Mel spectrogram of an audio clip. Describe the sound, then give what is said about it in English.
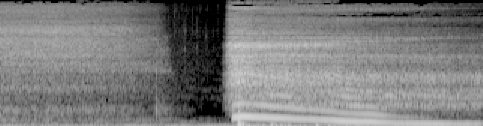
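Deep breath in through the nose and out through the mouth with a voiced sound, in a guided breathing exercise: a long airy inhale, a brief hush, then a loud sighing exhale whose tone slowly falls in pitch. “I'd like you to move it in through your nose, out through your mouth. Please, on the out breath, make a sound, okay?”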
